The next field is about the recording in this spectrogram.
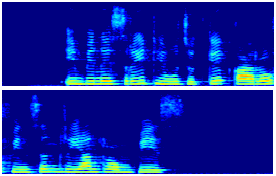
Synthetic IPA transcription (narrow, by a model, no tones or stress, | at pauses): ʔimpinesɾid̪̥i̤wud̥ʒ̥ṳt̪̚kekaɾofinsənrianrompis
